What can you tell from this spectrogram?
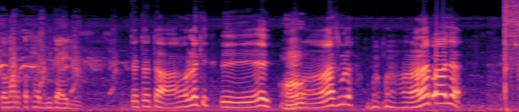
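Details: Adult male speaker, acted comedic portrayal; stuttering (acted).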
